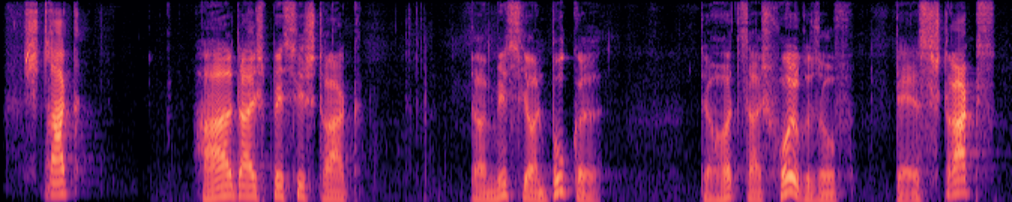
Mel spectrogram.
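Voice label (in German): "schdraggk", Wittlicher Wörterbuch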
